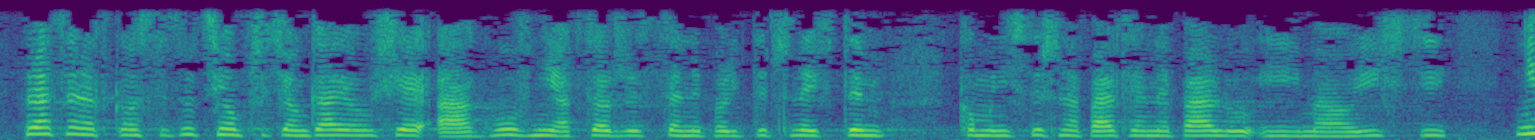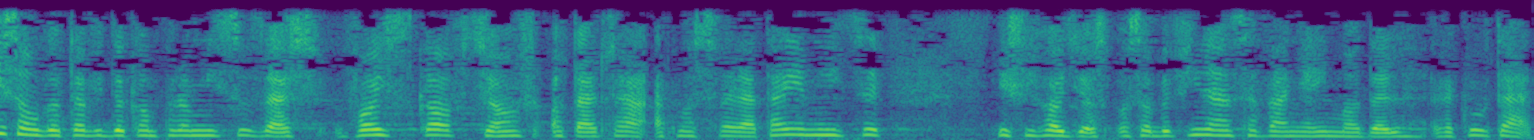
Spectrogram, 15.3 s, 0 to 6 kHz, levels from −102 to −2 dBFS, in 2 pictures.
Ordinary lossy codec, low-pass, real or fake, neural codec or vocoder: none; 5.4 kHz; real; none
